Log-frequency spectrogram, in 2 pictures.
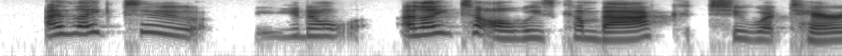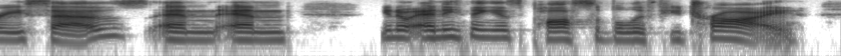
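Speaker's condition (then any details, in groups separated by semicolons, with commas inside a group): No condition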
